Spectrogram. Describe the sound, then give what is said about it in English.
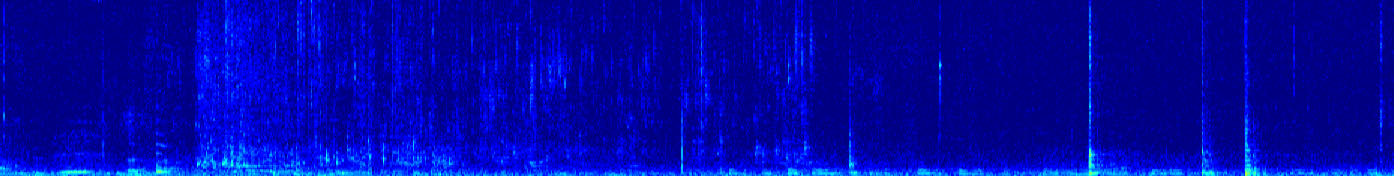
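Water from the Jordan River trickles steadily for several seconds during a baptism service, a soft continuous pour broken by a few sharper drips and splashes toward the end, at a low to moderate level. “Water from the Jordan River.”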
